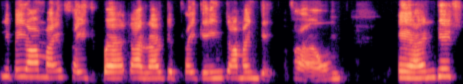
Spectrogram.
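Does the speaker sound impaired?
Yes: cerebral palsy; from birth, birth defect.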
